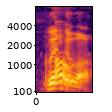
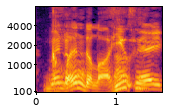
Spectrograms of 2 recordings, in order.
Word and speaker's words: Glendalough: Pronounce the word. What is that? How do you say it? Glendalough. Oh. Glendalough.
